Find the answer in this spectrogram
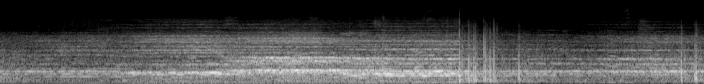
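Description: Fireworks shells bursting with sharp bangs and pops, a heavy cluster of them just before the five-second mark, over sustained music that swells in the middle.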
